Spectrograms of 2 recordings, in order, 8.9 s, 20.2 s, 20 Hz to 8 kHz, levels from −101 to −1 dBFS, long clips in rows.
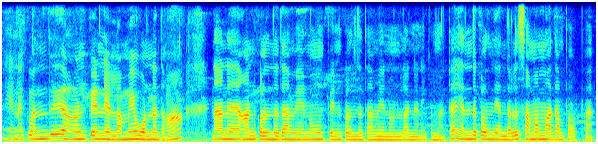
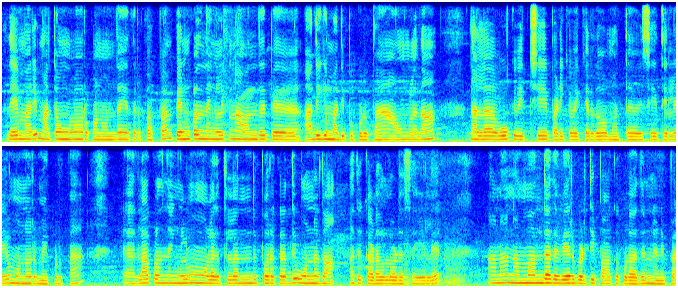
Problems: background sounds at intervals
